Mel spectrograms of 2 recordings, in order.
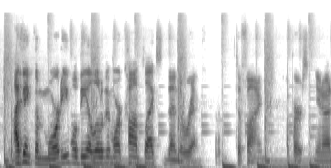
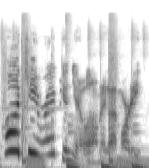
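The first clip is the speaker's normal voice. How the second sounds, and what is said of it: Morty and Rick voice impressions. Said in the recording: “does that voice impersonation ... it all sounds the same, it all sounds bad ... do Justin Roiland's voice”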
